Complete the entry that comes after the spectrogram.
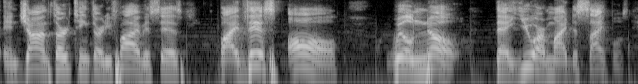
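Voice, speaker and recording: A man preaching a sermon, emphatic and direct, often calling out to the listeners as ladies and gentlemen. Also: high voice, dry recording.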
